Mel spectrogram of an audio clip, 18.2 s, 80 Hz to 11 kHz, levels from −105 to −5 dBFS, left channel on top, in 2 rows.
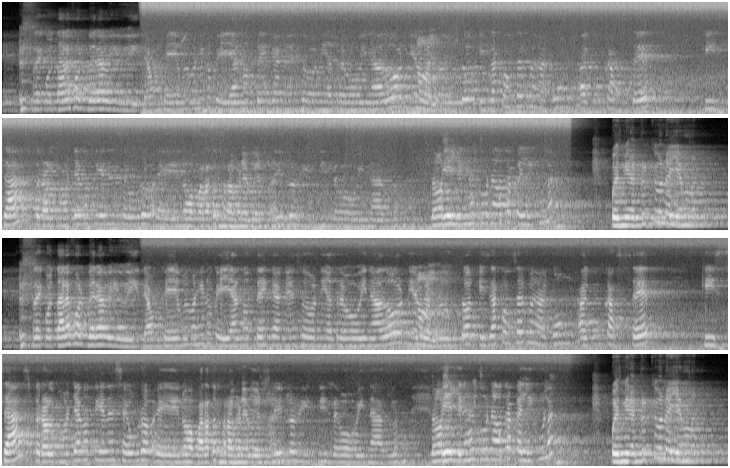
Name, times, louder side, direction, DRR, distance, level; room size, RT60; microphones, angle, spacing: voice 1, 0.4-8.1 8.7-16.0, right 3 dB, 45° right, 4 dB, 0.5 m, -26 dB
sound 1, 1.7-16.2, left 11 dB, 55° left, 0.3 m, -26 dB
voice 2, 5.2-5.6 11.7-12.6 14.4-14.8 15.9-16.1 16.5-17.7, right 1 dB, 10° right, 3 dB, 0.7 m, -23 dB
29.0 x 10.0 x 2.6 m, 2.9 s
head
